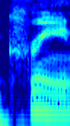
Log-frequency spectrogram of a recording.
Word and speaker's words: Crean: So Jody and a guy named John, I think you can pronounce his last name Crean.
